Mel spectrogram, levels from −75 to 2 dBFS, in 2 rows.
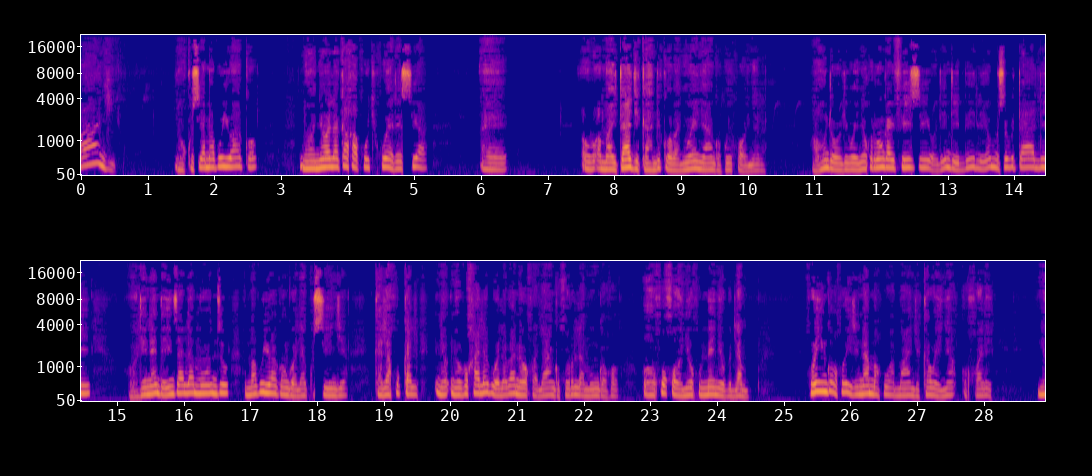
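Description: From start to finish the speech carries generation loss: a swirling, hollow smear, with consonant attacks blurred. The character points to around seven rounds of AAC-LC at roughly 64 kbit/s, likely decoded and re-encoded on shifting frame grids so quantisation noise and holes stacked up. A spectrogram shows patchy, flickering gaps and smeared transients, though content extends to 20 kHz. The waveform's onsets look softened rather than crisp.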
